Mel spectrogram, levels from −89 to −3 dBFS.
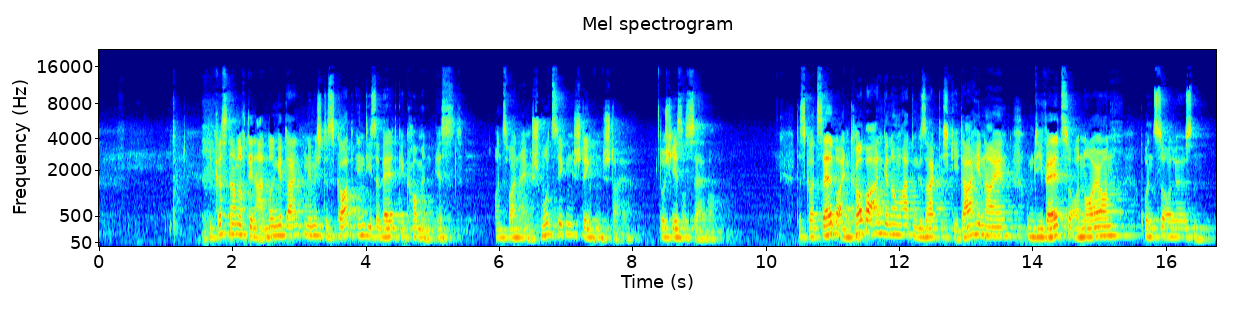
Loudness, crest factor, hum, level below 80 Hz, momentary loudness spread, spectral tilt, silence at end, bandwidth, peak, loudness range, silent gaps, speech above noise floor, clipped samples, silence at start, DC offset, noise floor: -25 LUFS; 22 dB; none; -66 dBFS; 16 LU; -4 dB/octave; 0.05 s; 16 kHz; -6 dBFS; 6 LU; none; 33 dB; under 0.1%; 0.05 s; under 0.1%; -59 dBFS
